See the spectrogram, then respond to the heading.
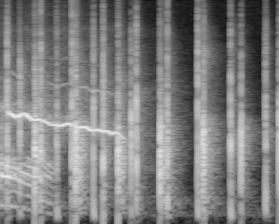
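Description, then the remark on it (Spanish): Hands clapping: a quick, dense burst of claps with a high whistling tone over the start, thinning into a few slower, separate claps near the end. “Atento a mi Aplauso”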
